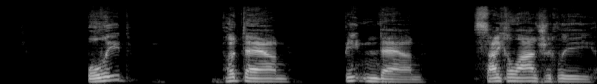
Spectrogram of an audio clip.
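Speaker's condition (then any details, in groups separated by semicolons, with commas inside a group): Bilateral cleft lip and palate; bilateral cleft lip and cleft palate from birth; unintelligible in childhood, about nine years of speech therapy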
